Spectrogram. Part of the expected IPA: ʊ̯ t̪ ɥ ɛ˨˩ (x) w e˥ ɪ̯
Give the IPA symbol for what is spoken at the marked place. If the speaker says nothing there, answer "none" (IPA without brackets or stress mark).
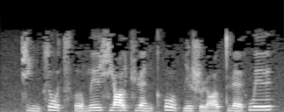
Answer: x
